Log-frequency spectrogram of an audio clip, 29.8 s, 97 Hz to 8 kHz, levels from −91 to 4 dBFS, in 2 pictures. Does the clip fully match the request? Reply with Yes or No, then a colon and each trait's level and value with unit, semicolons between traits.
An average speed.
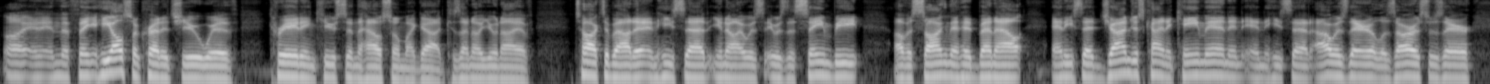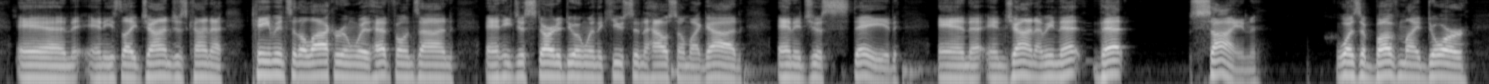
No: fast, 230 wpm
